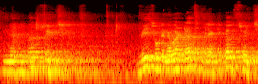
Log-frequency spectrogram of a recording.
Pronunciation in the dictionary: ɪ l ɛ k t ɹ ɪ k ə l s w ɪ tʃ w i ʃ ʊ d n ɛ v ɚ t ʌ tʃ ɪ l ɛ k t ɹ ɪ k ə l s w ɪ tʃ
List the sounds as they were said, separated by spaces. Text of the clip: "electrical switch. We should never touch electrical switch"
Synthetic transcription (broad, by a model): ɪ l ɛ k t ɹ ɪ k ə l s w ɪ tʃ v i s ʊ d n ɛ v ɚ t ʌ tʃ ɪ l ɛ k t ɪ k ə l s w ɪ tʃ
